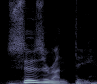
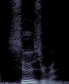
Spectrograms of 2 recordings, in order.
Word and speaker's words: suzerainty: When you did this Hittite deal, when you did it, the deal was uh, it, uh, let me see, make sure I say this correctly. This word is an odd word. Suzerainty, suzerain. Some people would say suzerain.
